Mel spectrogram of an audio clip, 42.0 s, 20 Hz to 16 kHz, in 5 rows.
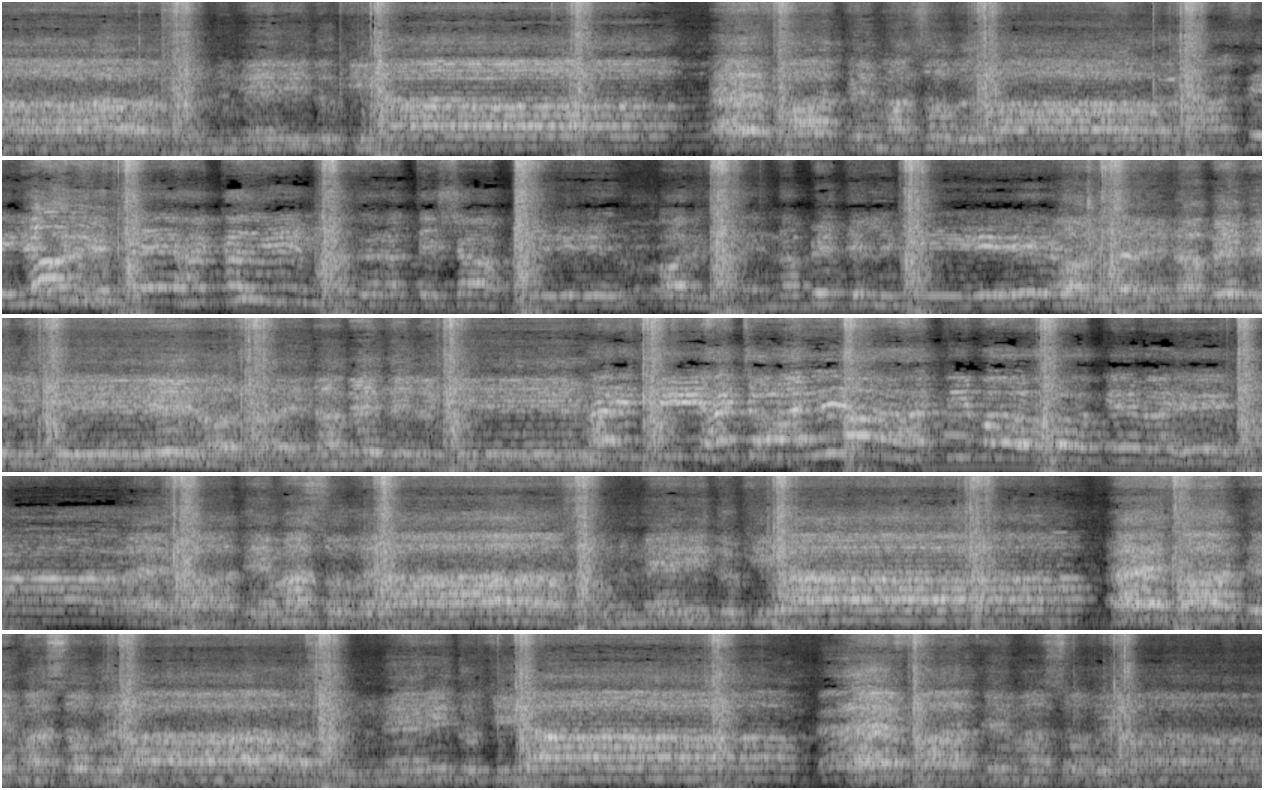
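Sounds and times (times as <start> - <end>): lead reciter chanting: 0.0 - 42.0
men chanting in unison: 0.0 - 42.0
rhythmic chest-beating slaps: 0.0 - 42.0.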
